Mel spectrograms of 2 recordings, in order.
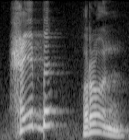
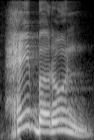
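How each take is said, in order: First: حبرون split slowly into hib, then run; syllable by syllable. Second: Said in the usual way. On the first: Shown as a demonstration. Teacher showing students the fifth pattern, حبرون slowly in separate syllables. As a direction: break حبرون in two, drawing out each part.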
